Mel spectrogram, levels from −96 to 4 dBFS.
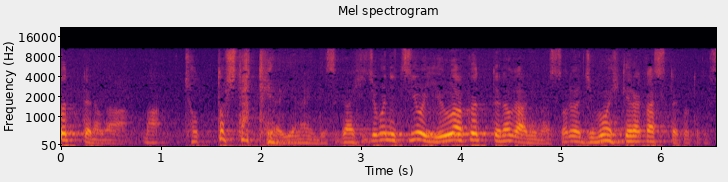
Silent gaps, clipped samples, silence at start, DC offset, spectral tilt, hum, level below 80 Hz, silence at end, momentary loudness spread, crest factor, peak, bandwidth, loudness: none; under 0.1%; 0 s; under 0.1%; -5.5 dB/octave; none; -50 dBFS; 0 s; 18 LU; 18 dB; -8 dBFS; 11 kHz; -25 LUFS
